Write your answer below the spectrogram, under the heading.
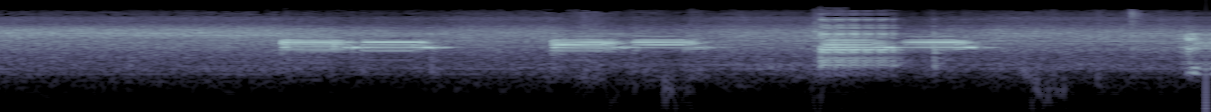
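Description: Three bursts of Emergency Alert System SAME header data, the buzzy two-tone digital warble that opens an alert. Each burst lasts under a second, with about half a second between them, and the third sounds harsher.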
